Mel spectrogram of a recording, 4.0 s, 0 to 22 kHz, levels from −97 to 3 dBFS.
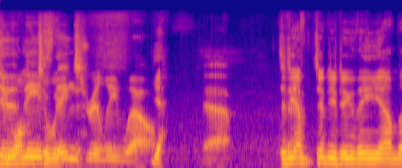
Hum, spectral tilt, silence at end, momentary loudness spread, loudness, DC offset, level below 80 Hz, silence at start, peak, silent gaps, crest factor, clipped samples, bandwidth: none; -5.5 dB/octave; 0 s; 14 LU; -16 LUFS; under 0.1%; -52 dBFS; 0 s; -2 dBFS; none; 14 dB; under 0.1%; 16 kHz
